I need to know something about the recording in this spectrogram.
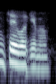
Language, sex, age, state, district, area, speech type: Tamil, female, 45-60, Tamil Nadu, Nilgiris, rural, conversation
